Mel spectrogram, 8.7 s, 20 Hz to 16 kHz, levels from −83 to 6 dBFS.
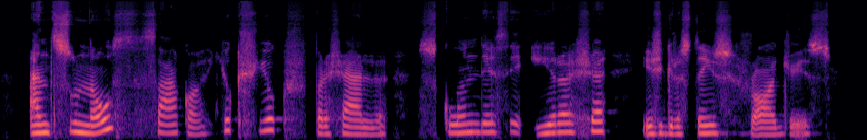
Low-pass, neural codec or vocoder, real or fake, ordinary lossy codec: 14.4 kHz; none; real; Opus, 32 kbps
